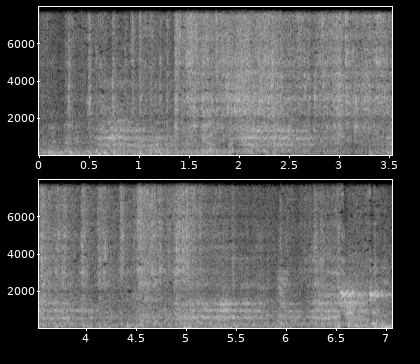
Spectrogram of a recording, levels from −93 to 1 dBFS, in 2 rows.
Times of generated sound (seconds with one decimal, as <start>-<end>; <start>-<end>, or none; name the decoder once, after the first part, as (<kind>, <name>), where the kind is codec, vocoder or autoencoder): 5.0-5.9 (autoencoder, DAC-VAE)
